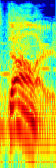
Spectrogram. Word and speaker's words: Dollar: It's Dollar, Johnny Dollar. – Dollar, huh? – Yeah, it rhymes with color.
